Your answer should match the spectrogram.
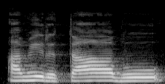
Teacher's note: রা সাকিন তার ডানে মিম আসছে মিমের নিচে জের গতি এই র আওয়াজটাকেও পাতলা আওয়াজে পড়তে হবে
